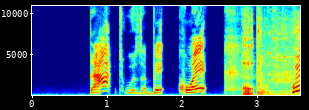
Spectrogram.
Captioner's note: oinks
